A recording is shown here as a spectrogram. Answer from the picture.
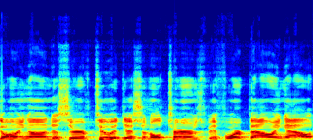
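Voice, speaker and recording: Over noticeable background noise, a man uses a raised, projected voice pitched high. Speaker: master of ceremonies. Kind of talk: formal introduction speech.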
